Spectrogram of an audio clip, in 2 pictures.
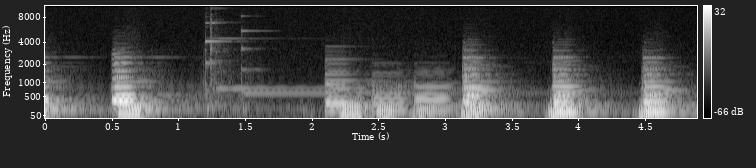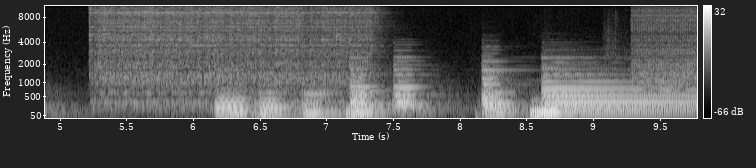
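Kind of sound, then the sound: household object, door buzzer ringing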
